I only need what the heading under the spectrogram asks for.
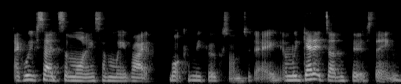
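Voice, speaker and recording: A woman speaks with vocal fry at a medium pitch, her intonation fairly even. The background is quiet. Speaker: relationship podcast co-host. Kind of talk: casual chat. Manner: fast.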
